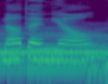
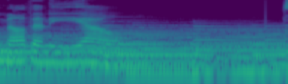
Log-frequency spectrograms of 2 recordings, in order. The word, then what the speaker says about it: Nathaniel: Pronunciation, Nathaniel or Nethan'el.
